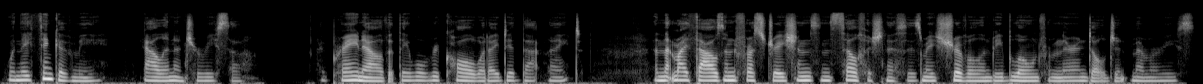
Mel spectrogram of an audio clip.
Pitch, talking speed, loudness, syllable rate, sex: 175 Hz, 180 wpm, -19 LUFS, 5.0 syllables/s, female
